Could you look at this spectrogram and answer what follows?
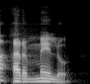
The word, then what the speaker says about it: Armello: Hay un juego que se llama Armelo. – ¿Ya? – Se escribe Armello. Armelo con doble L.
